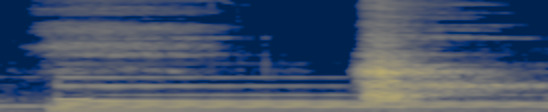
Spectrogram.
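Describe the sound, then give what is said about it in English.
A single deep belly breath rushes out as a short, airy burst of noise near the end. Steady, sustained musical tones play quietly underneath throughout. “Just a deep belly breath to get everything recentered.”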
